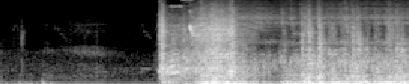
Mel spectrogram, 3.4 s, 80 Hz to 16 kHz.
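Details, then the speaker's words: 1967 Corvette Stingray V8, first start after sitting decades, fuel flushed, no water pump fitted: short crank, catches at once and settles into a deep, even idle; healthy start. "wow wow that started quick that was amazing [Music] until the oil pressure is up real nice yes it is"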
